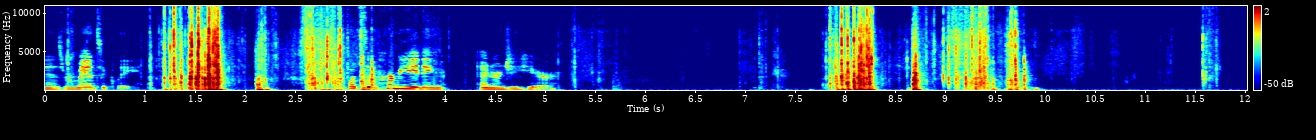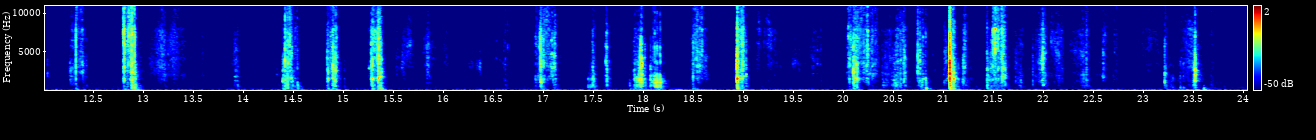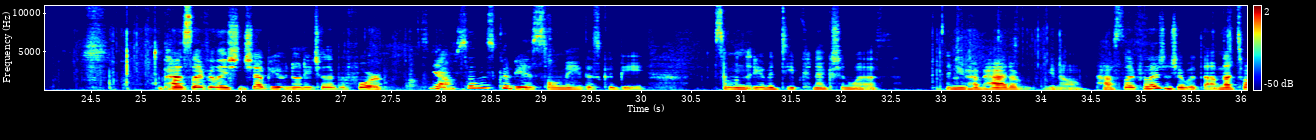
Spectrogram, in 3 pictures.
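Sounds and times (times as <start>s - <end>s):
cards shuffling rustle: 1.0s - 3.4s, 5.1s - 25.2s.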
